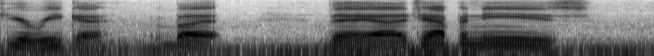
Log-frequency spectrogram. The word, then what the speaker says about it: Eureka: Uh, it depends how you want to say it, but in in English that word is is pronounced Eureka, but the uh Japanese like pronunciation of it or something is erea or something like that.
